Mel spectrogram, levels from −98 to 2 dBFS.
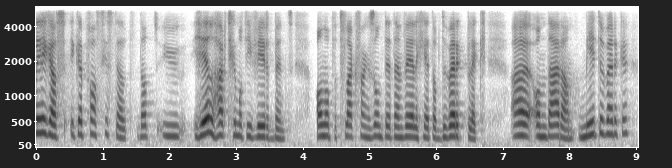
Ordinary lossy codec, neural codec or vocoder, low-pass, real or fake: none; codec, 16 kHz, about 1 kbps, DyCAST, with the encoder's durations; 5.4 kHz; fake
